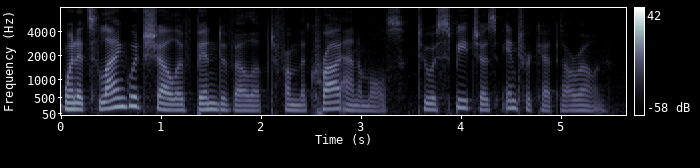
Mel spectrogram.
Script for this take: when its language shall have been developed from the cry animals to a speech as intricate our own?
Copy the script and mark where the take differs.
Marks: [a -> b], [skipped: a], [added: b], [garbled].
when its language shall have been developed from the cry animals to a speech as intricate our own?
